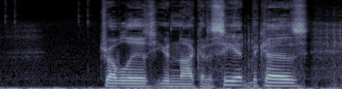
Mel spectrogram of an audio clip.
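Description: A man speaks calmly and close up through a microphone.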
